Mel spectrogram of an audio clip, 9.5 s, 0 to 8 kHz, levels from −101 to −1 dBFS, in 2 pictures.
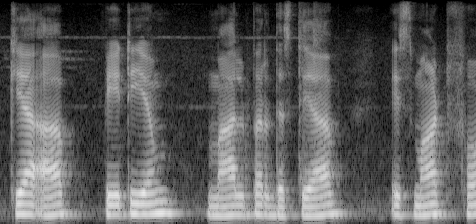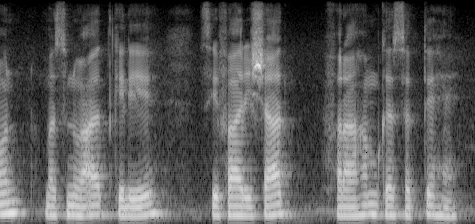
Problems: constant background noise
